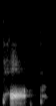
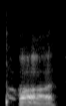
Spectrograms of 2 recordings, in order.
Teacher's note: when we say pop right that initial puh uh we close our lips build up sound open up our lips real quickly and we get that burst of air and we get that pop sound same thing with other sounds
